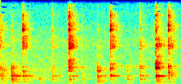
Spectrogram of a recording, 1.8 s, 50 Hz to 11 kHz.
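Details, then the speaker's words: Piaggio Ciao moped with a 65cc Polini engine, cold and turned over by hand: irregular dry clacks and rattles. Suspected excess crankshaft bearing play, not confirmed, so the engine is being torn down. "là j'ai bien peur que on se retrouve avec un trop de jeu dans les roulements le bruit qu'on entend ce jeu là"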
